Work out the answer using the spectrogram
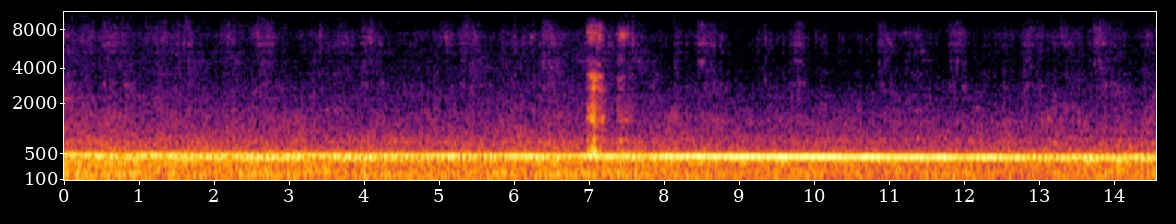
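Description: Cabin noise of a moving electric train: a steady whine with a rumble of the wheels running on the track beneath it, and one short click about seven seconds in.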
